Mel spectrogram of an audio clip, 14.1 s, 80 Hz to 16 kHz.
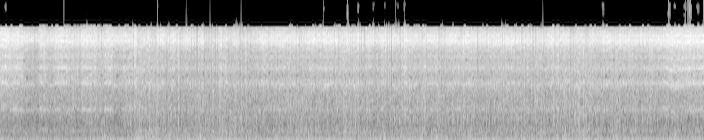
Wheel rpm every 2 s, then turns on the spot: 230, 230, 230, 230, 230, 240, 230.
none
